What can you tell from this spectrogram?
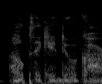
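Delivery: fast whispered confession; whispering. Retold or imitated. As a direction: whisper it to a coworker. Confiding to the manager.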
